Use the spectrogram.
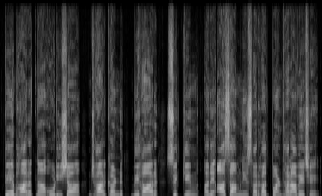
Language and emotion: Gujarati, neutral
